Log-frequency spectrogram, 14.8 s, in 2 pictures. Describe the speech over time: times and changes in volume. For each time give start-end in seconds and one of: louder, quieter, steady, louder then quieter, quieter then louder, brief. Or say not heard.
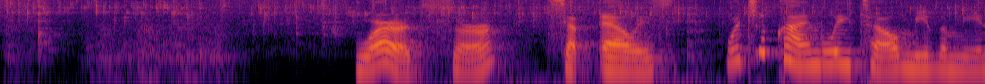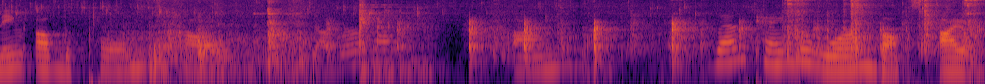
2.6-12.1 quieter
12.7-14.7 brief.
